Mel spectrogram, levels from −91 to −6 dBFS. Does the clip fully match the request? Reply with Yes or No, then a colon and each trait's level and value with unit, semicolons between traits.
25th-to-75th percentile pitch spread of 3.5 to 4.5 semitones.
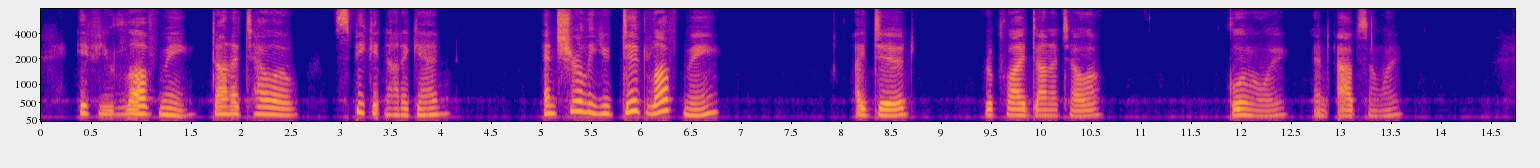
Yes: average, 4.2 semitones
